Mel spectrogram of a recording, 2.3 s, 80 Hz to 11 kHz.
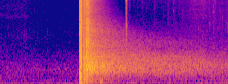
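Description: Silence, then a single 9mm handgun shot just under a second in, its echo dying away over the following second.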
